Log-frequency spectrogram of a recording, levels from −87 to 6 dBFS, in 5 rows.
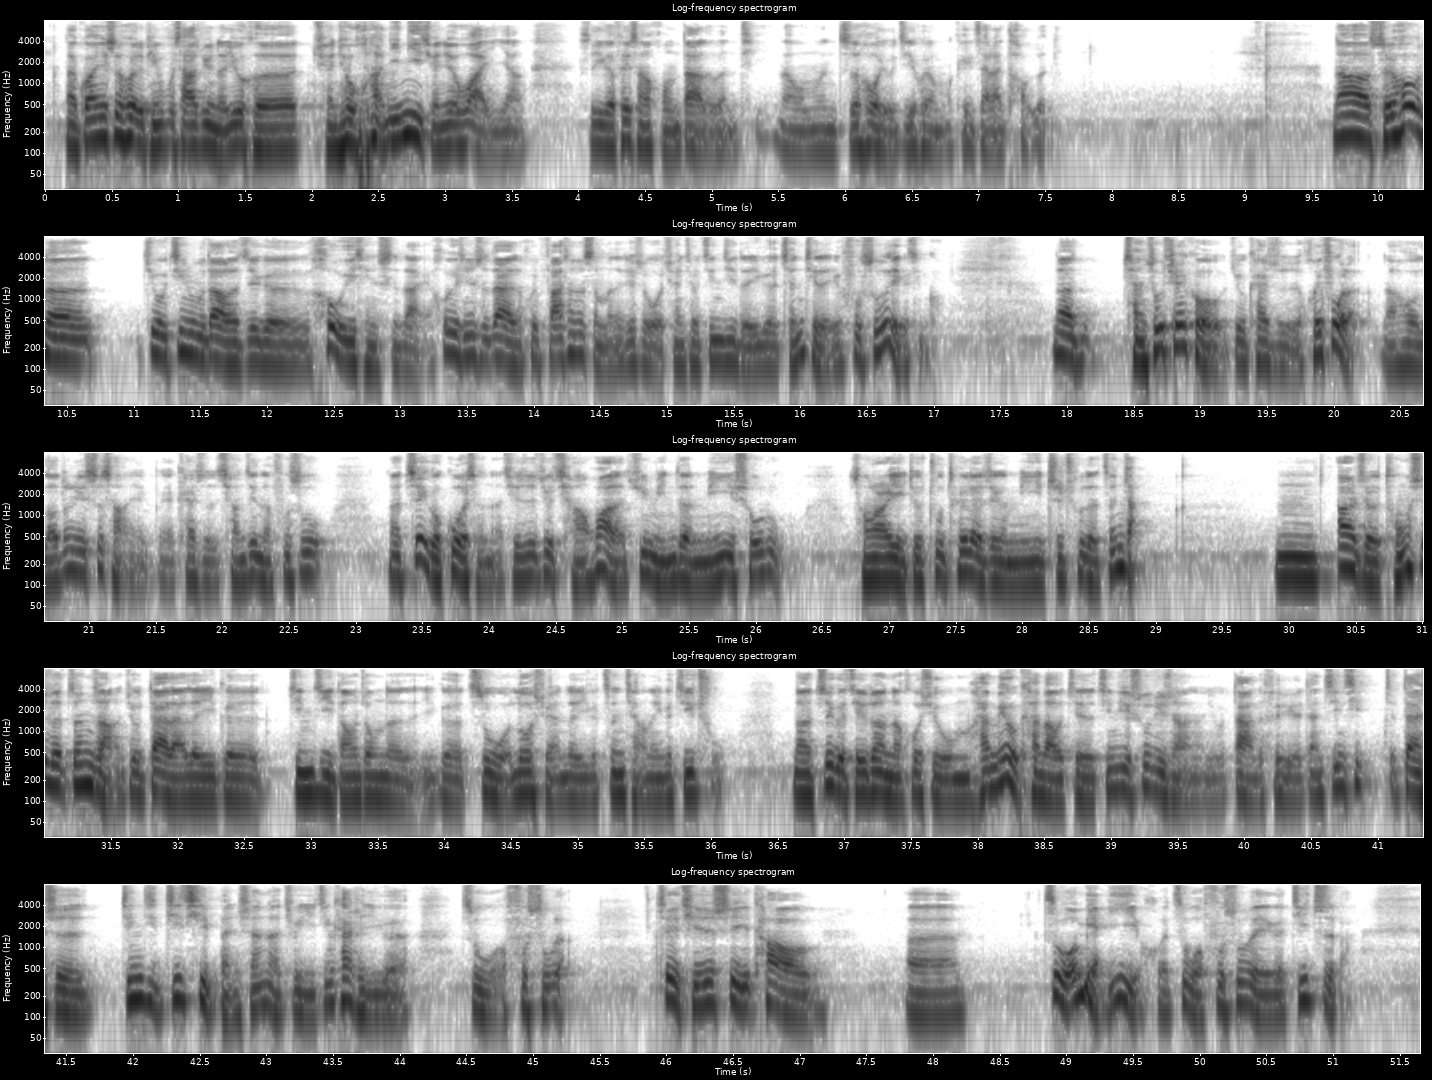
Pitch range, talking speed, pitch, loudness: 110-145 Hz, 310 characters per minute, 125 Hz, -18 LUFS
